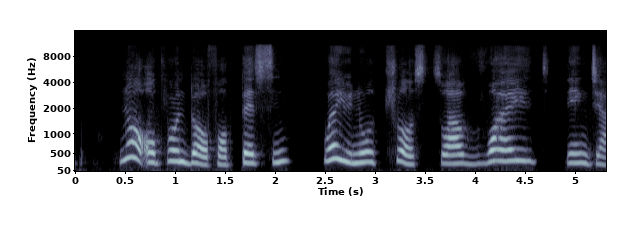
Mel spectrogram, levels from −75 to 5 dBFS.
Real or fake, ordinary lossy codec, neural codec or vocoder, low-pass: fake; none; codec, 16 kHz in and 24 kHz out, 0.6 kbps, FocalCodec, streaming, 4096 codes; 10.8 kHz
